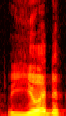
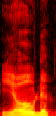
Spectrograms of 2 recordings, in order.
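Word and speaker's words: יוד: letter here is a this consonant is a yud my pronunciation others pronounce it yod and it is a y sound the word yes rael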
